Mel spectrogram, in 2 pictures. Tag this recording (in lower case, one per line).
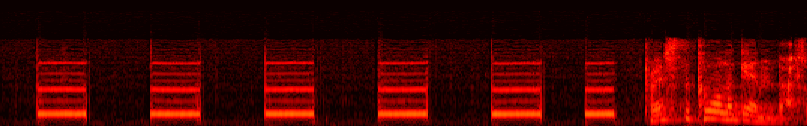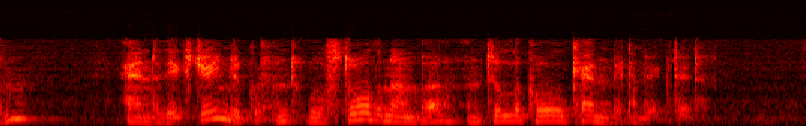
speech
